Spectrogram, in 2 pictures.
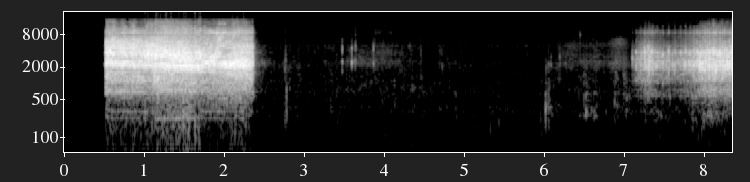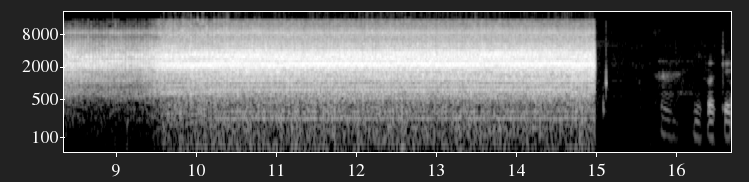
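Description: A power drill with a 10 mm bit bores holes for lag screws while an above-ground shutter is mounted. There is a short loud burst of drilling, a quiet pause with light clatter, then a longer sustained whine of drilling up close.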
